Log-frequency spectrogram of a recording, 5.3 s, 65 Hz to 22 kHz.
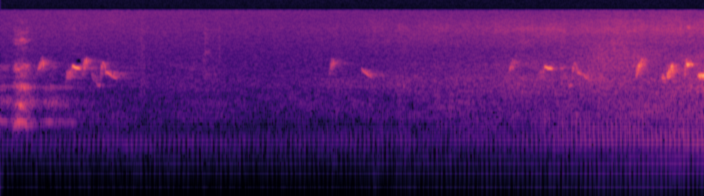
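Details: Red-whiskered bulbul serving as a decoy for trapping, 4 February 2018; a loud harsh note, then faint scattered whistled phrases over steady background hiss, growing more active toward the end.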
